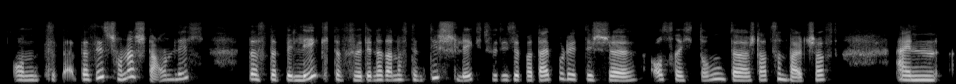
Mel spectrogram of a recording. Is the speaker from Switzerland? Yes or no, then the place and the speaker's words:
no; Austria; hat der Kanzler bei uns in Österreich keine Richtlinienkompetenz.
